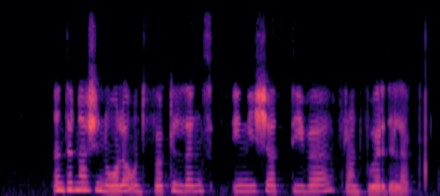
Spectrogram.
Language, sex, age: Afrikaans, female, 21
